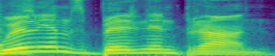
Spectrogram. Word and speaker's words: Williams Birnenbrand: How do you pronounce this? Williams? – God damn. – Williams Birnenbrand.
